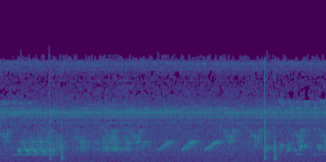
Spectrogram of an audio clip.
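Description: Small plastic buttons click as they are pressed.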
